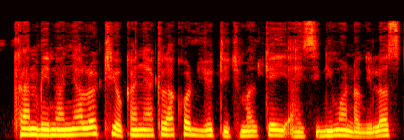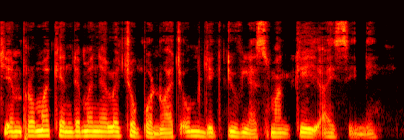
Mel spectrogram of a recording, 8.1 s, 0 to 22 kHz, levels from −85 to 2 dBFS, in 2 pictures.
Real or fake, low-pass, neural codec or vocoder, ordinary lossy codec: fake; none; codec, 24 kHz, 0.9 kbps, WavTokenizer, medium speech release version 2; none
